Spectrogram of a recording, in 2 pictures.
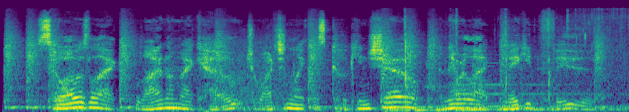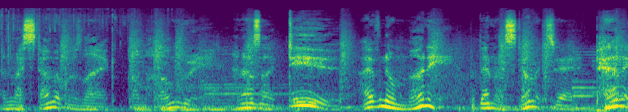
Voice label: Commercial; Panago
